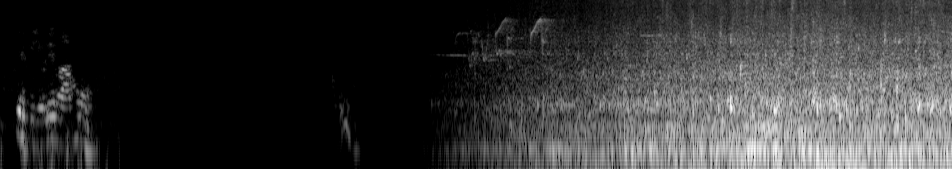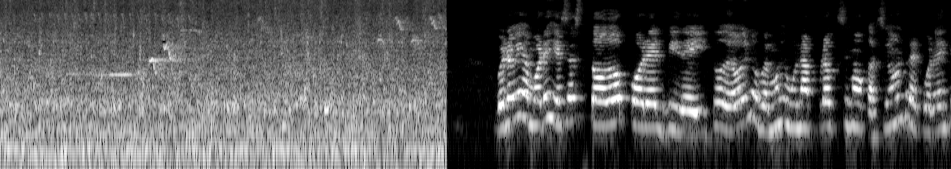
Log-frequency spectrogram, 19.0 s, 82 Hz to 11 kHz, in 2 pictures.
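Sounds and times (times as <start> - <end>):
birds chirping: 4.3 - 14.0
stream flowing: 4.5 - 14.0.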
